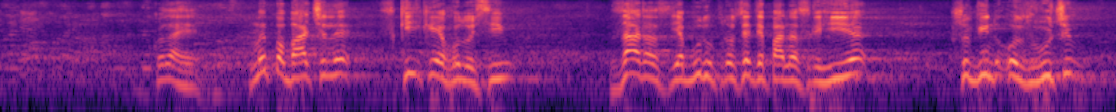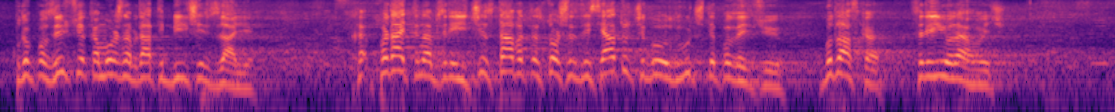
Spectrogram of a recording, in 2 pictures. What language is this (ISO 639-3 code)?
ukr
